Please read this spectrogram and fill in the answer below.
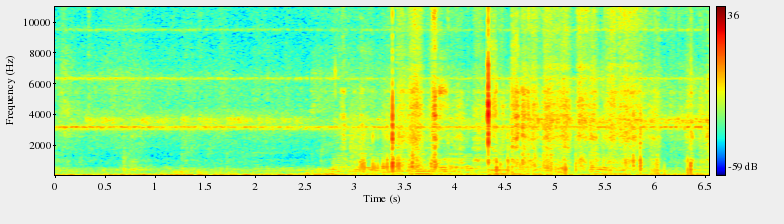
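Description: Radiation instruments: Geiger counters clicking irregularly over a steady high electronic tone. About three seconds in the clicks turn much denser, with two sharp louder clicks.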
